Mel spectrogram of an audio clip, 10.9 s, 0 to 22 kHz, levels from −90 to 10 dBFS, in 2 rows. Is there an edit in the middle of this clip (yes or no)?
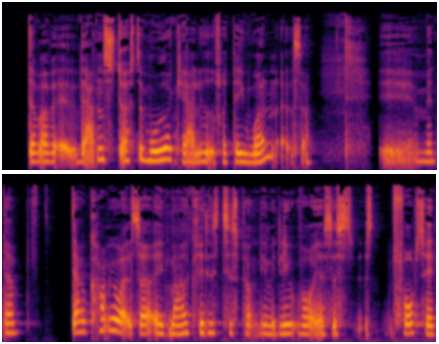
no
